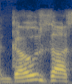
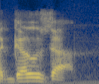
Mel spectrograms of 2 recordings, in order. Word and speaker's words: Gose: So if you see a beer that's it says G-O-S-E on it, it's a goza style. And it's pronounced similarly to the name Rosa, and so it is a goza.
